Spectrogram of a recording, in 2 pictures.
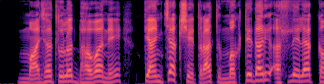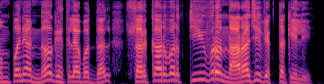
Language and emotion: Marathi, angry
